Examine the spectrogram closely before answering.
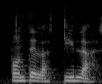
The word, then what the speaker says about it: ponte las pilas: time they leave, you need to have them ready for college or trade, and they need to start to ponte las pilas.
